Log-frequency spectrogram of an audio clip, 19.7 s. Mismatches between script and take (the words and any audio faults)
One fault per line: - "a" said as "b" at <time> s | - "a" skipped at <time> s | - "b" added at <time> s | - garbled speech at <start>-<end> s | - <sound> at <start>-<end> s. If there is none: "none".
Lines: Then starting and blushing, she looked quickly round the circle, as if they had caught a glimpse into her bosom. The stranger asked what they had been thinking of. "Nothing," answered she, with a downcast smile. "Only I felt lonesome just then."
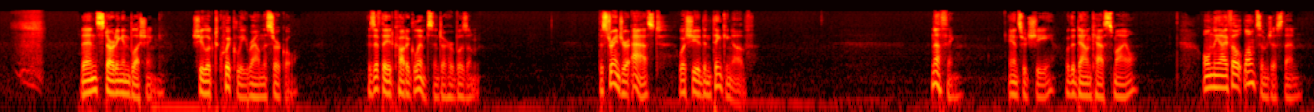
- sniff at 0.2-0.7 s
- "they" said as "she" at 10.3 s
